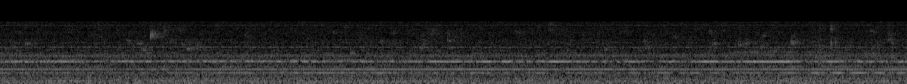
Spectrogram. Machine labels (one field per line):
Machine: pump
